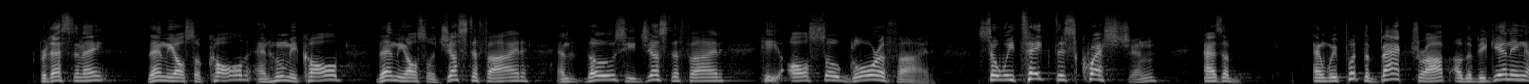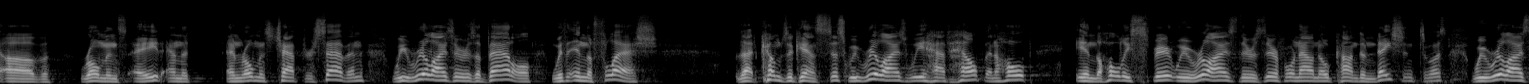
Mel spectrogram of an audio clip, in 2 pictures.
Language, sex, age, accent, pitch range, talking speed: English, male, 50-69, American, 145-195 Hz, 155 wpm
